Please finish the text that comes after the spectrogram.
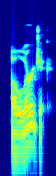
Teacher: Here the al is not pronounced all but pronounced uh like in cup and up because it's not stressed.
